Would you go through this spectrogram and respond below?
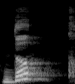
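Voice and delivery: দক্ষ split as "dok... kho"; closed O pronunciation. Shown as a demonstration. Teacher giving students the pronunciation, দক্ষ as "dok-kho". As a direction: sound out দক্ষ in two parts with rounded o. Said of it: "এটার উচ্চারণটা হয় তোমার".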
